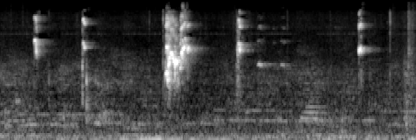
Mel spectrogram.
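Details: Lovebirds, Parblue Euwing Green Opaline and Green Opaline, chirping in the morning: short sharp high chirps every half second or so, with one louder harsh burst in the middle, over a quiet background.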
